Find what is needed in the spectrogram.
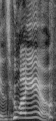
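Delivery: laugh-crying. Real, not acted. Mock despair laughing.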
